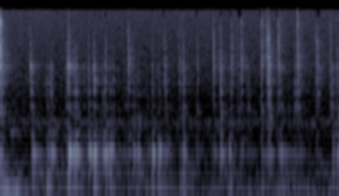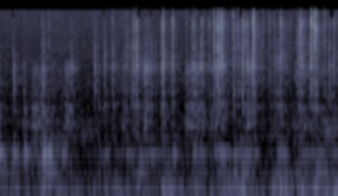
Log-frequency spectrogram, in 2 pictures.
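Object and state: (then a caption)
Plastic bottle tapped with nails. Long acrylic nails tap rapidly on a tall, clear plastic bottle full of micellar water, standing upright. The taps are quick, dry, bright clicks with almost no ring, close together in a steady patter over a faint low hum. They grow denser and a little louder toward the end.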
